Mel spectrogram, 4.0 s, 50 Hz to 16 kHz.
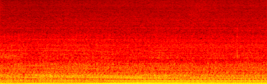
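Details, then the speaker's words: Normal idle right after a GOOLOO GP3000 lithium jump starter started a car with a totally dead battery: steady low rumble with an even beat, about 220 a minute, and no knocks or misses. It started with no problem. "And yeah, this started the car no problem. No problem at all."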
